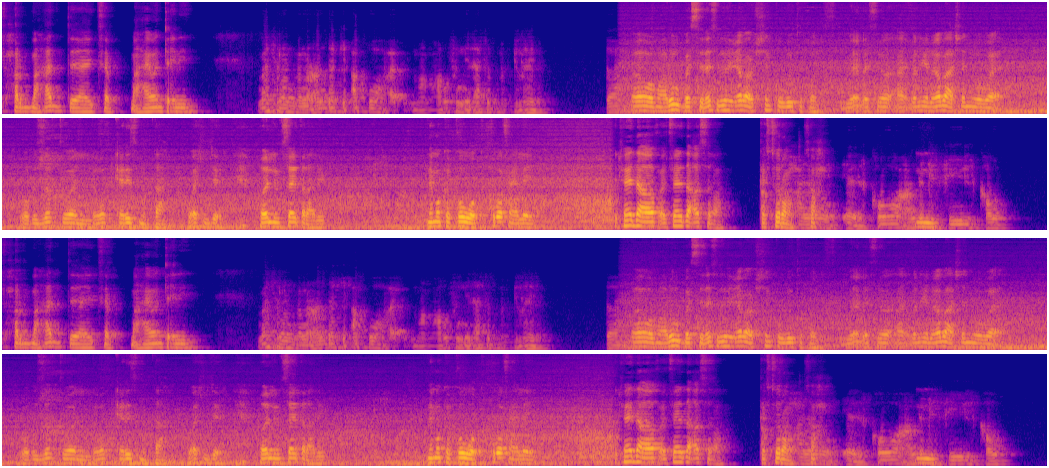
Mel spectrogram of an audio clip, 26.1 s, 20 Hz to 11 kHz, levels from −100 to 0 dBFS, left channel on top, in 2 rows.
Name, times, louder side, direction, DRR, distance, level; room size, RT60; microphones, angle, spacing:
voice 1, 0.0-2.4 7.9-12.6 13.3-17.1 18.4-19.8 20.7-22.1 22.5-23.3 24.5-24.8, left 3 dB, 30° left, 9 dB, 0.5 m, -24 dB
voice 2, 3.2-6.7 7.6-8.7 10.7-11.0 11.5-11.7 17.6-18.8 20.8-21.3 22.6-25.5, left 1 dB, 65° left, 3 dB, 2.8 m, -40 dB
sound 1, 7.7-20.7, left 1 dB, 85° left, 3.3 m, -33 dB
16.5 x 11.0 x 3.5 m, 0.38 s
head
